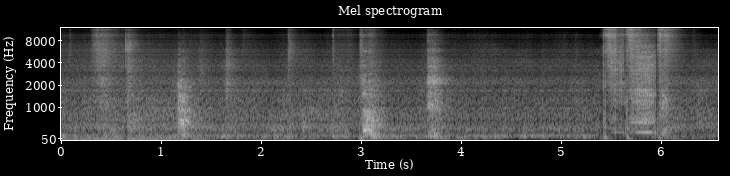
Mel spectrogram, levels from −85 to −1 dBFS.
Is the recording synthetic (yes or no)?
yes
